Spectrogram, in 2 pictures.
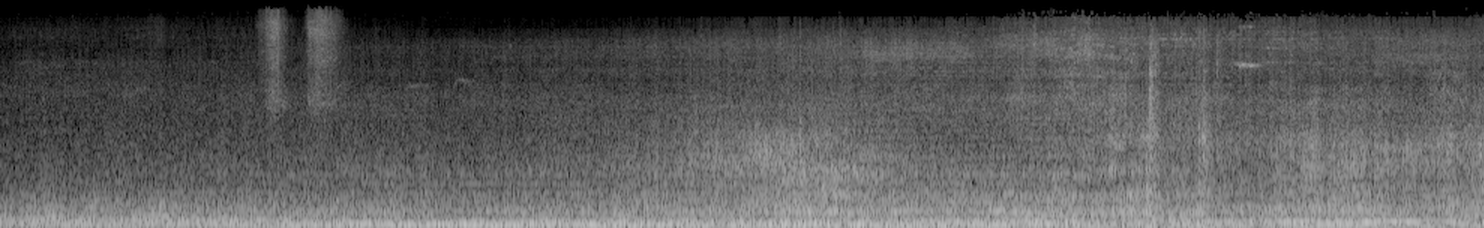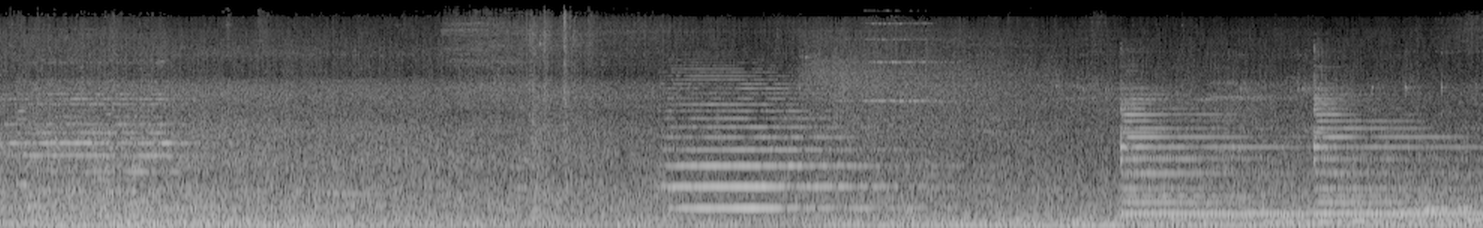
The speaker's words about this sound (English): Get out your change. Michael Rusenberg and Hans Ulrich Werner recorded this soundscape of the Lisbon-Portugal tram, the city's streetcar system.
